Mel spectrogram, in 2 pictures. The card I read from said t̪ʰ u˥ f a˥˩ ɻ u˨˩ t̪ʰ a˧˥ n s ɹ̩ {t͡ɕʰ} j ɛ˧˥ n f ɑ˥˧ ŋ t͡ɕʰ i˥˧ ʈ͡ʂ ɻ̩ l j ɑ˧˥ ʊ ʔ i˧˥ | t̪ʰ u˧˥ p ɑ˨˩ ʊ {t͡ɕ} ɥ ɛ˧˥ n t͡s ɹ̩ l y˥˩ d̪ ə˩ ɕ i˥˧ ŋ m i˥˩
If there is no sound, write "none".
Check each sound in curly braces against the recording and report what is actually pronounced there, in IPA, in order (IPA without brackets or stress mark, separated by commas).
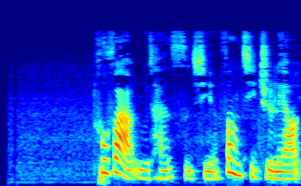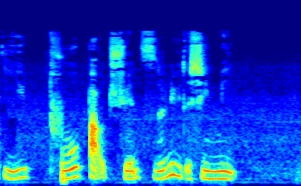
t͡ɕʰ, t͡ɕʰ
